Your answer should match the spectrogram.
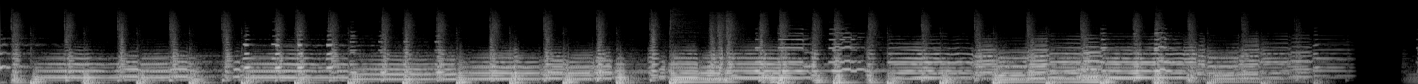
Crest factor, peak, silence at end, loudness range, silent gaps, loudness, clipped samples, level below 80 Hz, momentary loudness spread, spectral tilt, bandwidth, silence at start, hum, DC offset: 18 dB; -2 dBFS; 0.65 s; 2 LU; none; -20 LUFS; under 0.1%; -32 dBFS; 6 LU; -7.5 dB/octave; 13 kHz; 0 s; none; under 0.1%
